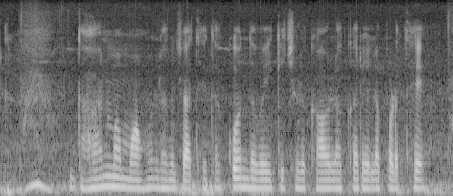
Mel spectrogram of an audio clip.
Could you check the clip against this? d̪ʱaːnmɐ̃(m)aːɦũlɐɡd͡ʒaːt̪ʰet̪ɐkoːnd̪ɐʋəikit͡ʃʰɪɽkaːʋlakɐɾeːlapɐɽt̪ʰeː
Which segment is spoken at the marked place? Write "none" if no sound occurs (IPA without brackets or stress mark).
m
